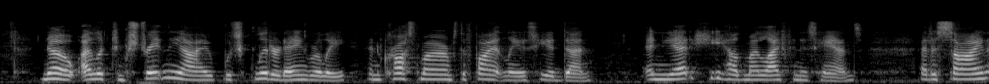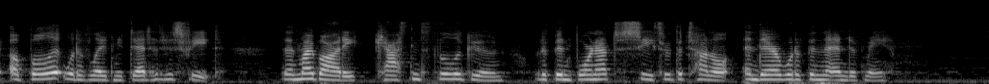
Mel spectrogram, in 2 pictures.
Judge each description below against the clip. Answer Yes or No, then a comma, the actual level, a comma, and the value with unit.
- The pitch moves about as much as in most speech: Yes, average, 3.2 semitones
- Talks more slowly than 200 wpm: No, fast, 205 wpm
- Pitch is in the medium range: No, high, 225 Hz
